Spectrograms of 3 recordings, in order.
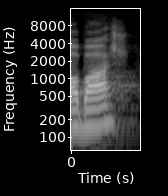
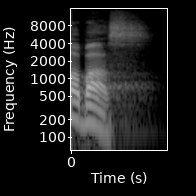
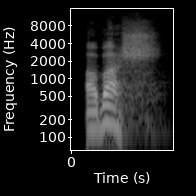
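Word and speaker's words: Atbash: Además, fueron capaces de crear una ley de interpretación conocida como Abash, no Abbas, Abash.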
